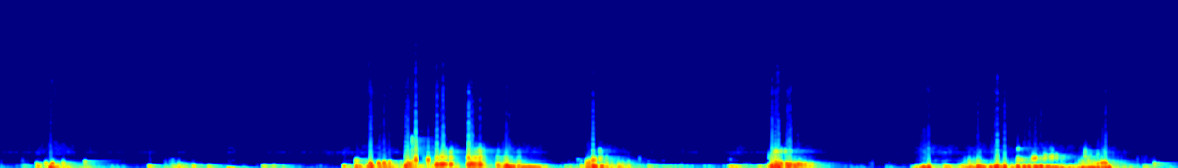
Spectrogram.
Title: Stomach growl.My tummy’s hungry.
